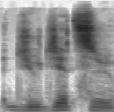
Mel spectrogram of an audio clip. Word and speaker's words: jiu-jitsu: Anyways, just like in traditional Brazilian jiu-jitsu matches. Said it right that time, buddy. Well, I've been jiu-jitsu. Jiu-jitsu. Really too much emphasis on the first syllable, though.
